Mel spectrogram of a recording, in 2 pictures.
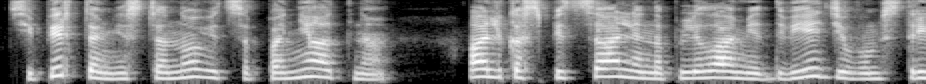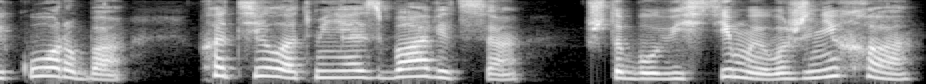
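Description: Woman narrator, fairly high voice, expressive first-person audiobook read. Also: moderate pace.

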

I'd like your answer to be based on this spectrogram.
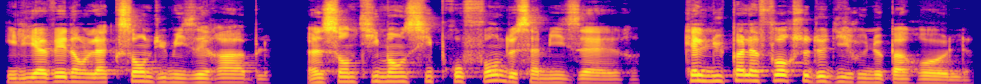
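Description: Female audiobook narrator, low-pitched, measured and expressive literary read. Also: clear, resonant tone. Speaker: audiobook reader.

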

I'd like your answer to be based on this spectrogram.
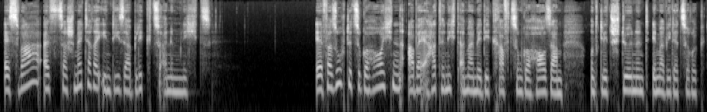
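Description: A woman narrating a classic novel as an audiobook in a measured, expressive way. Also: on the low side, dry recording, studio quality.

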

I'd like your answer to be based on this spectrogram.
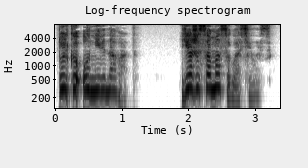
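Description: A woman's voice: high-pitched, expressive, normal speed, mellow. A woman voicing a naive, ashamed young woman in a storybook reading, with a tearful, plaintive manner.

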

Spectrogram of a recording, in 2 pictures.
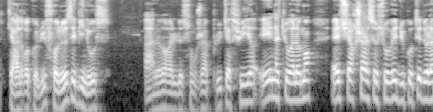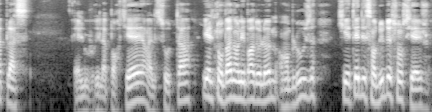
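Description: A man reading a classic novel aloud as an audiobook narrator, with steady storytelling delivery. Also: mid-range voice.

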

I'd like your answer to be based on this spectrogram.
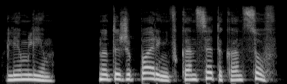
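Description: A woman voicing an impulsive, emotional young woman who speaks up loudly and complains in an audiobook. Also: on the high side, normal speed, no echo, clean studio sound, pitched above the performer's own voice, lightly acted. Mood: excitable. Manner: excitable, complaining, raised voice.

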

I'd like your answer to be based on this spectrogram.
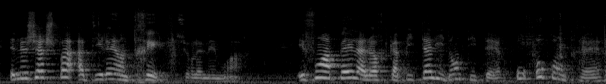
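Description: A woman's voice: medium pitch, darkish tone, a little hiss or hum. Argentine woman reading a conference talk. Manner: measured, reads from notes with small restarts. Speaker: researcher presenting at a public debate.

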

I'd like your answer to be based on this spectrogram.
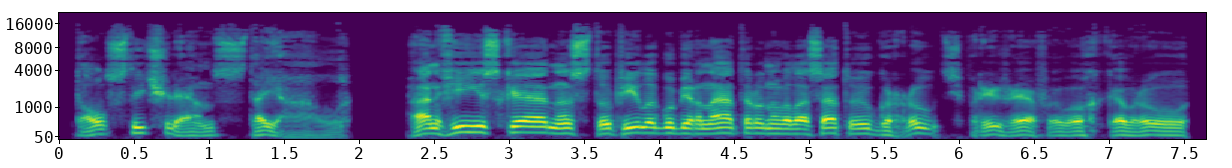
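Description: Низкий мужской голос, выразительное чтение. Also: male voice, lowish voice, darkish tone, dry recording, clean studio sound. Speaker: audiobook narrator. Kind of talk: expressive audiobook reading.

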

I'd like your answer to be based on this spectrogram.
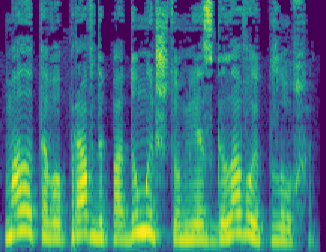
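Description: An audiobook narrator reading a first-person fantasy romance novel in a calm, measured storytelling manner. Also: mid-range voice.

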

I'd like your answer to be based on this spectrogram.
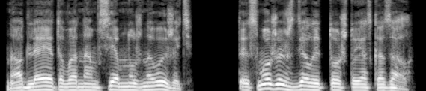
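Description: A man's voice: medium pitch, normal speed, darkish tone, no room sound, studio quality, close to an everyday voice. A man voicing the first-person hero of an audiobook, speaking urgently and insistently. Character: determined young man, urgent leader.

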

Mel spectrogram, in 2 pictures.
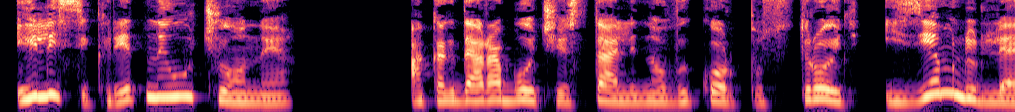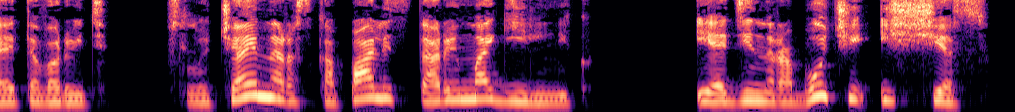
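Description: A woman reading a first-person audiobook in a lively, expressive storytelling manner. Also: mid-range voice, dry recording, studio quality. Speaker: audiobook narrator.

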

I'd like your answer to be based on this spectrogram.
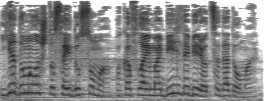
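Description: A woman reads a first-person audiobook in a somewhat high voice. Her delivery is lively and expressive, and she stays close to the story throughout. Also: a little fast, faint music behind. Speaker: audiobook narrator.

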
